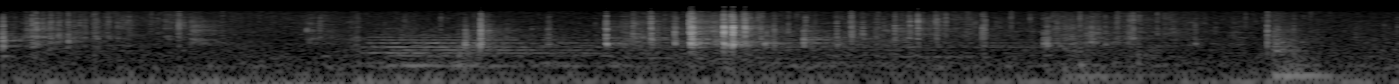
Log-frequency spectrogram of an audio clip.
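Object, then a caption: Solid bar of soap and metal knife blade. A solid speckled bar of soap, held in the hand, is scraped and cut along its side with a metal knife blade, and crumbs fall off. Quiet, dry scraping and crisp, bright crackles and ticks run throughout over a low, steady rumble, with a louder cluster of sharp snaps near the middle.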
